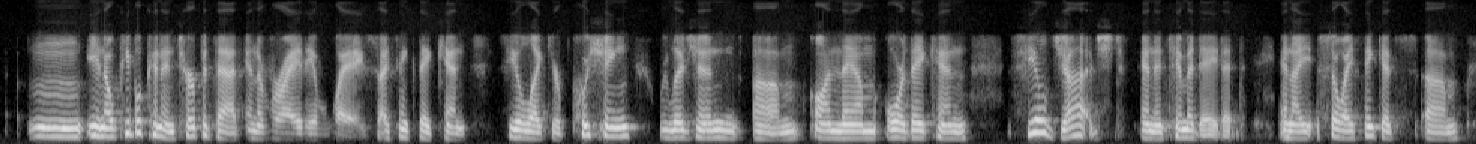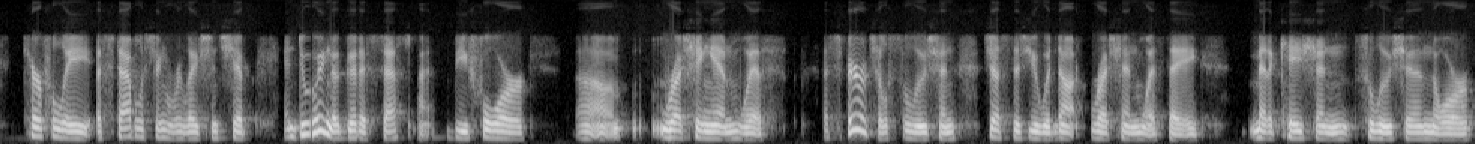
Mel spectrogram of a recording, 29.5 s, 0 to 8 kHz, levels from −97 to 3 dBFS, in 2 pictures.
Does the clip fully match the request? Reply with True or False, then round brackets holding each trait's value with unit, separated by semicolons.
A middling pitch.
True (145 Hz)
